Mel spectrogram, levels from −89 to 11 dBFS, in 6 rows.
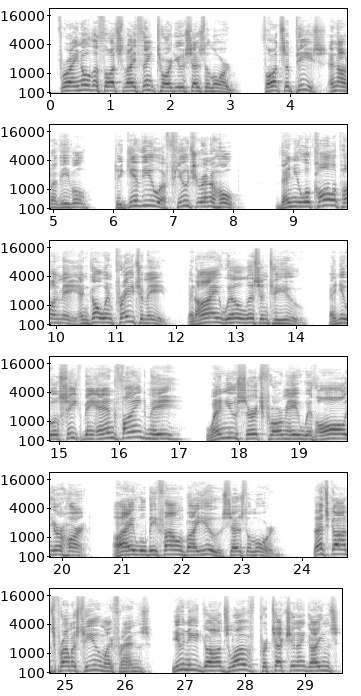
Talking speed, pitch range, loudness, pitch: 175 wpm, 175-205 Hz, -30 LUFS, 190 Hz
